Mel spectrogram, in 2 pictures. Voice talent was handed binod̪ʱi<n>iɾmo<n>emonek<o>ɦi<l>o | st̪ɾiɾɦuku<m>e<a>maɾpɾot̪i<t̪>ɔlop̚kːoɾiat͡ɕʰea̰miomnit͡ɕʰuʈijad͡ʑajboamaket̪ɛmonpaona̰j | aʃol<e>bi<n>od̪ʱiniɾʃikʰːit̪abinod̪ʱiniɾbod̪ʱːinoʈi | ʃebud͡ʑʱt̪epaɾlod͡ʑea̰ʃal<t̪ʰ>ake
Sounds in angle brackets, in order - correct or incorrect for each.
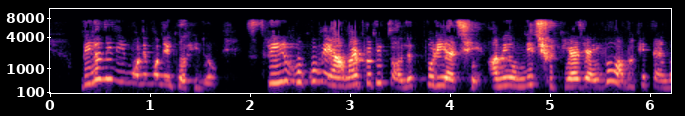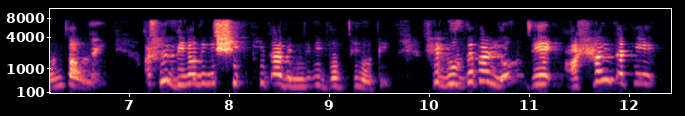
correct, correct, correct, correct, correct, correct, correct, correct, correct, incorrect

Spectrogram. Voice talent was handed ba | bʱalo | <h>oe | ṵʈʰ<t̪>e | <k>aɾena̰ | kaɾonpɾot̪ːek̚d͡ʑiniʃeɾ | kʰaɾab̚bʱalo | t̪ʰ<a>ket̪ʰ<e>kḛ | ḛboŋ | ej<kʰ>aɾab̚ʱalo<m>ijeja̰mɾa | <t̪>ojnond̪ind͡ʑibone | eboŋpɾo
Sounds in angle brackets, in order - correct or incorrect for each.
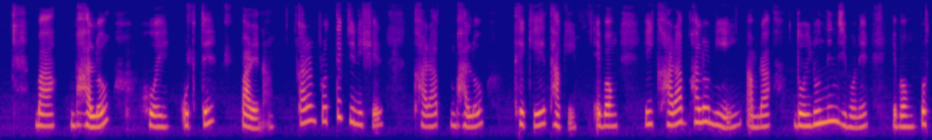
correct, correct, incorrect, incorrect, incorrect, correct, incorrect, incorrect

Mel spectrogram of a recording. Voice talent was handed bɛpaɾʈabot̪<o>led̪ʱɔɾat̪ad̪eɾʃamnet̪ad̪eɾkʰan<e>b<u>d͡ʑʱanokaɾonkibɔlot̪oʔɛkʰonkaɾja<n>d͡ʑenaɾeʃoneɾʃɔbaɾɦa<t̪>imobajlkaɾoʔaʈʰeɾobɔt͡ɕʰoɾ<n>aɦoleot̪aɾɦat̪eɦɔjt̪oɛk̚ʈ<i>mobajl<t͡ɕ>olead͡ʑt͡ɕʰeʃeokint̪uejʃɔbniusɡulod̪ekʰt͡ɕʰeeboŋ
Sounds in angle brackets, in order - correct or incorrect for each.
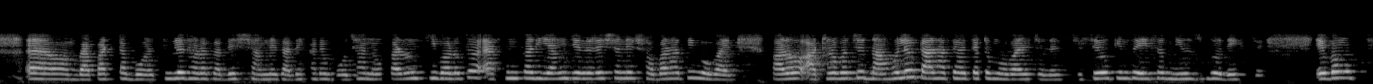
incorrect, correct, incorrect, incorrect, correct, correct, incorrect, correct

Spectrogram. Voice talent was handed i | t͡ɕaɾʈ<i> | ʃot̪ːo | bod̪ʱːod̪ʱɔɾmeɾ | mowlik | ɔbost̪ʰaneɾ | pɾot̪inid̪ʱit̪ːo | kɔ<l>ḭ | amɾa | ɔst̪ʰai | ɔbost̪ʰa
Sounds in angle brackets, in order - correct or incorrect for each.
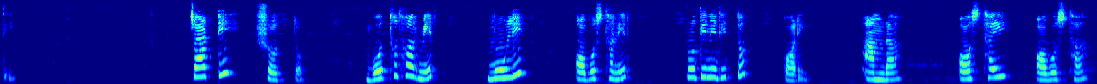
correct, incorrect

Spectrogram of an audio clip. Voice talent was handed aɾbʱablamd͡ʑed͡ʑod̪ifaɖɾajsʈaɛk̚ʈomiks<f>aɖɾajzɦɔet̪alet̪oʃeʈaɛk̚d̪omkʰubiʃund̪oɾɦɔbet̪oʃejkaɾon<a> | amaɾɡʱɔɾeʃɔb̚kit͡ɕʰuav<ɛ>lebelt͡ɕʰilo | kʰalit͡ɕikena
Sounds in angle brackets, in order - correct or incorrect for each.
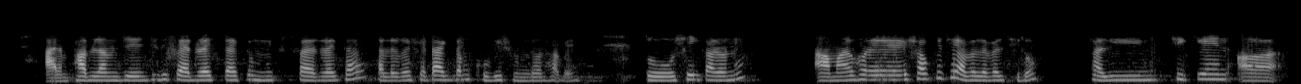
correct, incorrect, incorrect

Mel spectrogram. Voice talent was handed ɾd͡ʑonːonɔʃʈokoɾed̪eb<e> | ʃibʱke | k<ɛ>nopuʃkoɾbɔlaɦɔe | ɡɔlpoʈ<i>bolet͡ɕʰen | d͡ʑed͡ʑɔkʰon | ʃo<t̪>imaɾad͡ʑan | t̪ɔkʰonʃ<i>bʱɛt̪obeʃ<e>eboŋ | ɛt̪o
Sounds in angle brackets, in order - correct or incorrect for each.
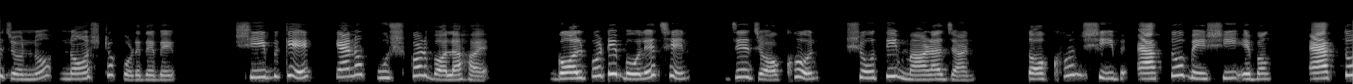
correct, correct, correct, correct, correct, incorrect

